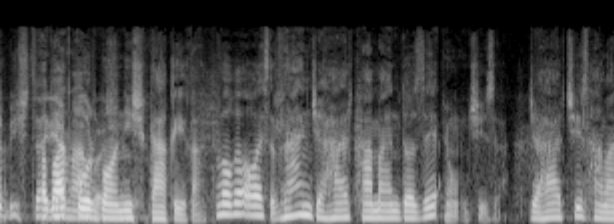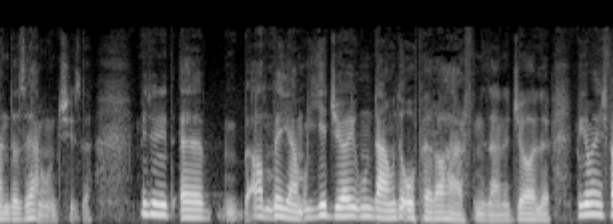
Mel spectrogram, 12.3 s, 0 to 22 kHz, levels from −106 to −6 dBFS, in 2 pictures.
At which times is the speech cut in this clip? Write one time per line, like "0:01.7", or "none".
0:01.5
0:02.2
0:02.6
0:03.5
0:04.4
0:05.3
0:06.5
0:08.9
0:09.2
